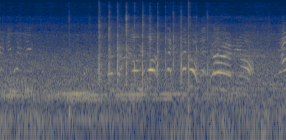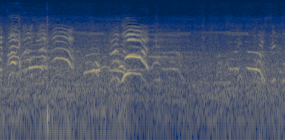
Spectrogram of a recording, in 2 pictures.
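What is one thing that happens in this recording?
Young women shout and call out across an open field at a distance.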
